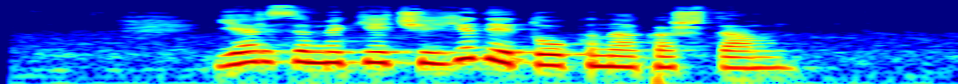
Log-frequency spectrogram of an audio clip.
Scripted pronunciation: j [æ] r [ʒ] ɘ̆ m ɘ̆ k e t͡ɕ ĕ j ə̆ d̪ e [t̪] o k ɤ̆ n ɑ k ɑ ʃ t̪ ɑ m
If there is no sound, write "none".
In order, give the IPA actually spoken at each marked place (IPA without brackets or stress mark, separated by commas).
æ, z, t̪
